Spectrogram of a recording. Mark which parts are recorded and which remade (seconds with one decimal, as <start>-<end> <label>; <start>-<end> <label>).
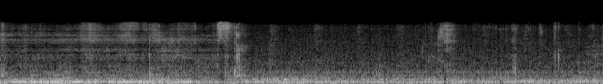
0.0-2.2 remade; 2.2-6.0 recorded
